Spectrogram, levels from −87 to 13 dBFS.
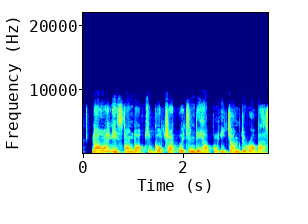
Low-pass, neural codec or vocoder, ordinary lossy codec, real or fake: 9.9 kHz; codec, 24 kHz, 0.9 kbps, WavTokenizer, small release; none; fake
